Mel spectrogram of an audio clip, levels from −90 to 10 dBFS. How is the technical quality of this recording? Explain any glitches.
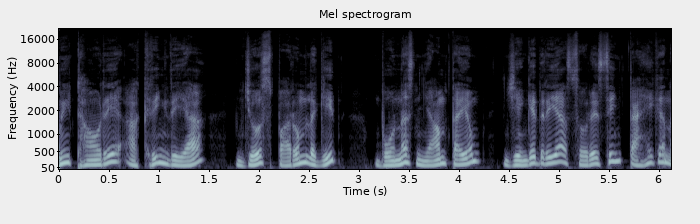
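No glitches to report; the recording holds steady throughout with nothing to flag.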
